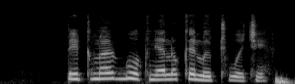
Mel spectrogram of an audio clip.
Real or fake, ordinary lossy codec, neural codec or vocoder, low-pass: fake; none; codec, 44.1 kHz, 1.7 kbps, Pupu-Codec; 10.8 kHz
